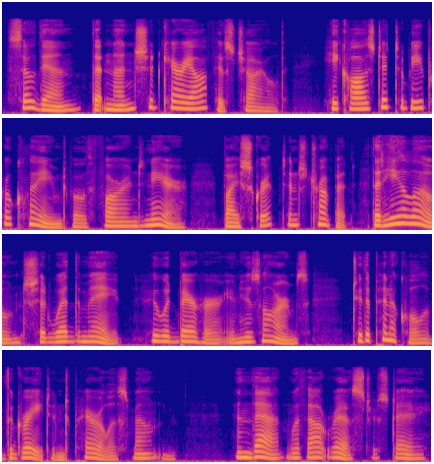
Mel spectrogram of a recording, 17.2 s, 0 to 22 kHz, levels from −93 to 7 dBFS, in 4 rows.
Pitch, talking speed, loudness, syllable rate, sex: 165 Hz, 180 wpm, -22 LUFS, 4.4 syllables/s, female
